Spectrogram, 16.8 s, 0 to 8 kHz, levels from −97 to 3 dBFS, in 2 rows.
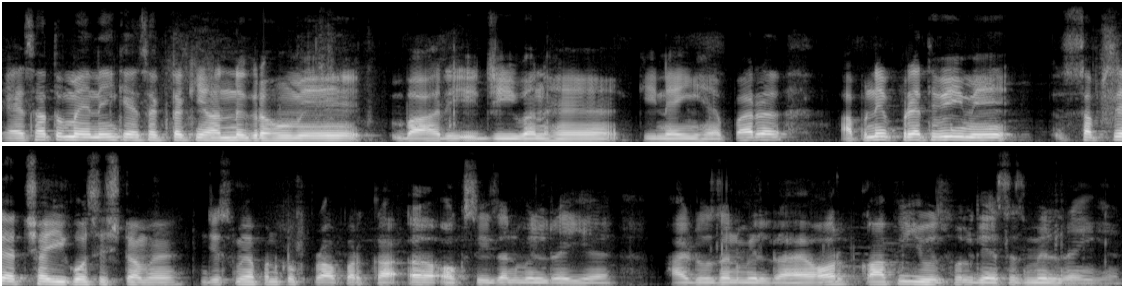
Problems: constant background noise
